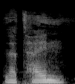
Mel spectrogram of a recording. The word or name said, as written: Latein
